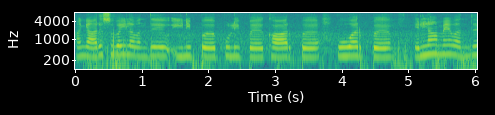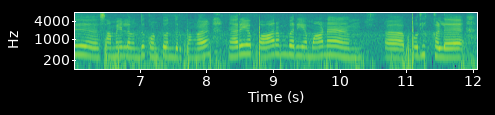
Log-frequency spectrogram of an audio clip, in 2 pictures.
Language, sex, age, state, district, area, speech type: Tamil, female, 18-30, Tamil Nadu, Sivaganga, rural, spontaneous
